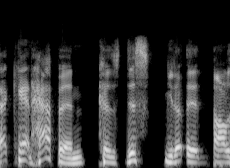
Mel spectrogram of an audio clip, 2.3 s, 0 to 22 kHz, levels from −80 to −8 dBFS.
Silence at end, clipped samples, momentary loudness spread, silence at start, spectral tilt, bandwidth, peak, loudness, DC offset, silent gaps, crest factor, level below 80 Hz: 0 s; under 0.1%; 3 LU; 0 s; -4.5 dB/octave; 9.4 kHz; -6 dBFS; -22 LUFS; under 0.1%; 0.90-0.97 s; 16 dB; -54 dBFS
